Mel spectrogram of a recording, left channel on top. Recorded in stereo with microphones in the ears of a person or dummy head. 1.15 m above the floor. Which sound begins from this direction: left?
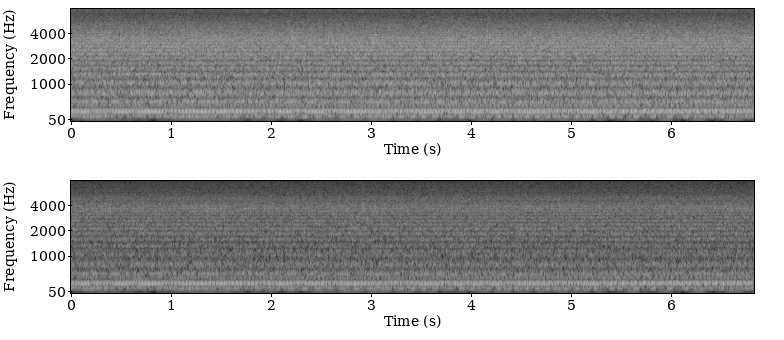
A drone, at 0.0 s.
